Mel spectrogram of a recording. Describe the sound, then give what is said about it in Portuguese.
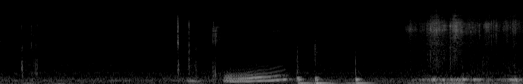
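Tarot and Cigano (Gypsy) deck cards being shuffled and mixed, with scattered clicking taps and a denser riffling rush near the end. A brief meow-like cry sounds midway, and a single word is spoken. “Vou embaralhar aqui, misturar umas cartas aqui.”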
